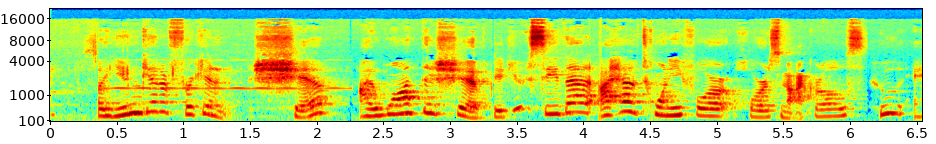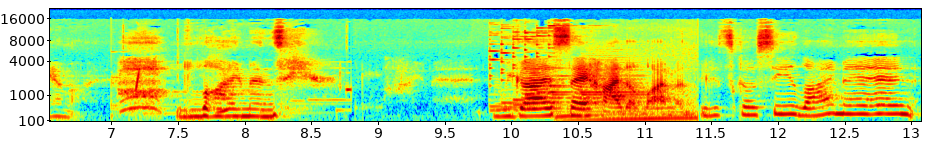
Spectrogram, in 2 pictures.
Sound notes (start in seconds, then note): 7.0 gasp; 8.6 whisper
